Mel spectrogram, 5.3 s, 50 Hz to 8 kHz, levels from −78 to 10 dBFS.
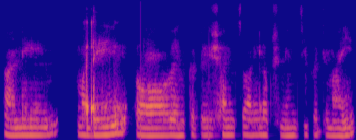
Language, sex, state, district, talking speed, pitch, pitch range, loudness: Marathi, female, Karnataka, Belgaum, 80 wpm, 165 Hz, 160-170 Hz, -25 LUFS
